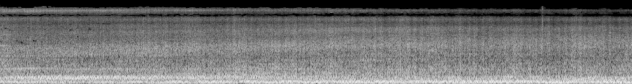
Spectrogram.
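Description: Freight train passing at close range: a vintage EMD diesel locomotive running past, then tank cars rolling by, loud and steady throughout.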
